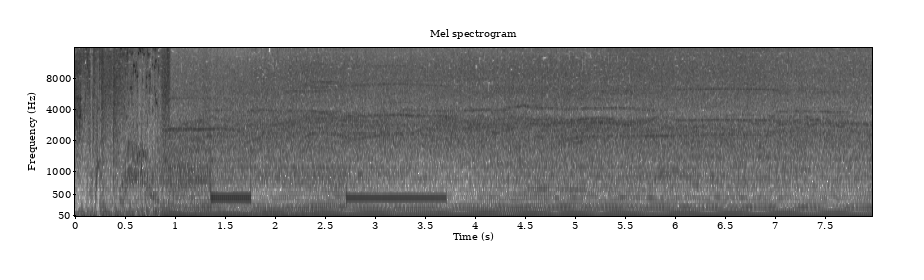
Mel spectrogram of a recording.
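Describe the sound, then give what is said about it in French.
A short burst of noise gives way to two telephone tones of an outgoing call placed by a computer to a participant picked in a random draw, one brief and one longer, sounding over a steady low hum with no one speaking. “on va demander à notre petit ordinateur de passer, de procéder au tirage au sort. Restez proche de votre téléphone à tous ceux qui ont participé, puisque l'ordinateur va appeler l'un d'entre vous.”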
